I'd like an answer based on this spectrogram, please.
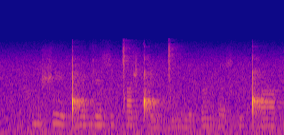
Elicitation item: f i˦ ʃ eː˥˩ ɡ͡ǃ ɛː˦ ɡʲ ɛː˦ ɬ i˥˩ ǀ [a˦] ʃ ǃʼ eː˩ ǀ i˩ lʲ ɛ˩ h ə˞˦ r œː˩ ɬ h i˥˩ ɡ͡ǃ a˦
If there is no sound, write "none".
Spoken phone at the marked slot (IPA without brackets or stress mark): a˦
